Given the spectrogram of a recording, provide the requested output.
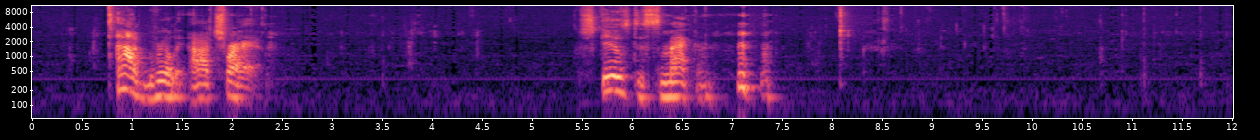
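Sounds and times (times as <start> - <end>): faint steady hum: 0.0 - 12.0
person chewing with lip smacks: 2.9 - 4.9, 7.7 - 12.0.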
